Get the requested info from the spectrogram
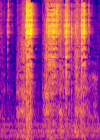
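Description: A few short, sharp rustling and clattering noises as things are handled on a table, close to the microphone.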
